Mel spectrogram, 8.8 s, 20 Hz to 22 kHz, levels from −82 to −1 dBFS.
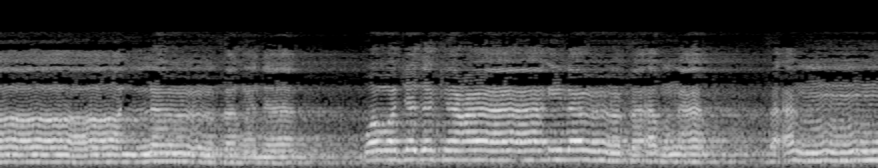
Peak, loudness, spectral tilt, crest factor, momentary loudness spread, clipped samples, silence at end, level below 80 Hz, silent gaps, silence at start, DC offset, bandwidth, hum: -2 dBFS; -15 LUFS; -5.5 dB/octave; 14 dB; 10 LU; under 0.1%; 0 s; -54 dBFS; none; 0 s; under 0.1%; 10.5 kHz; none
